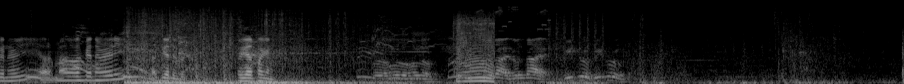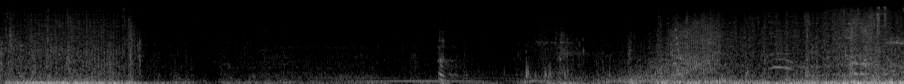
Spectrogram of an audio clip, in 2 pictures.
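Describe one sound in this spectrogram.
Gunfire and game effects sound from a video game.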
